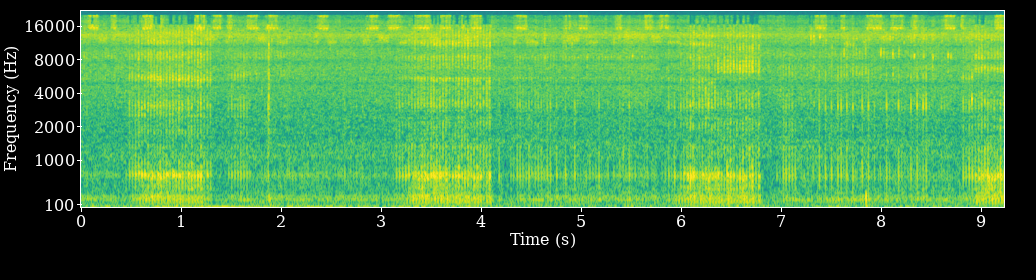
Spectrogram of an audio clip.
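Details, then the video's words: Purring, snoring six-month-old kitten Chachamaru dozing under a kotatsu; deep continuous rumble pulsing in breath cycles roughly every three seconds, with slight nasal snort-like edges and no other sounds. "いびきをかきながらコタツで寝る子猫 cats snore"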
